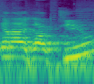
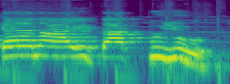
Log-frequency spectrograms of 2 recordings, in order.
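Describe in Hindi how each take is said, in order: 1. छोटे शब्द कटे हुए और लगभग बिना ज़ोर के बोले जाते हैं। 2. हर शब्द पूरा और साफ़ बोला जाता है। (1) "टच करके हटा लेना" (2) "पूरा ना बोलना"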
